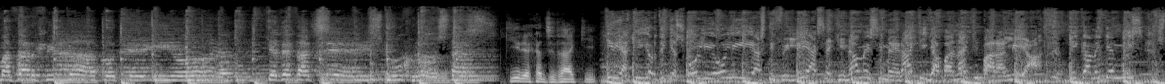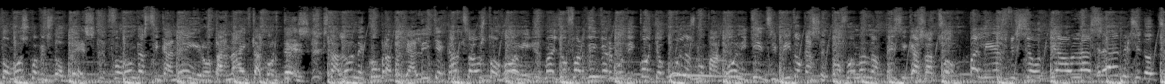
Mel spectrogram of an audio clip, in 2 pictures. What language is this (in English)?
Greek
